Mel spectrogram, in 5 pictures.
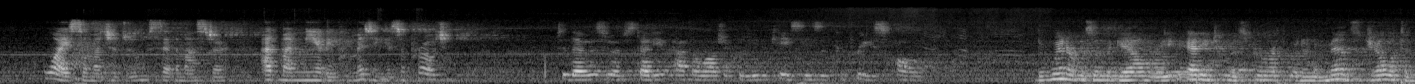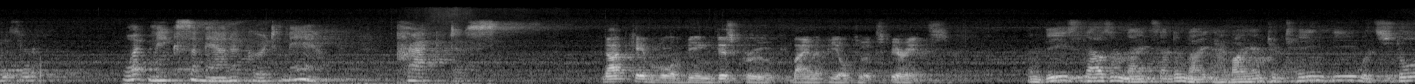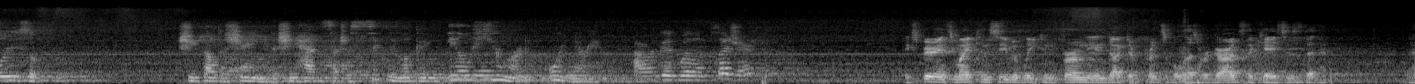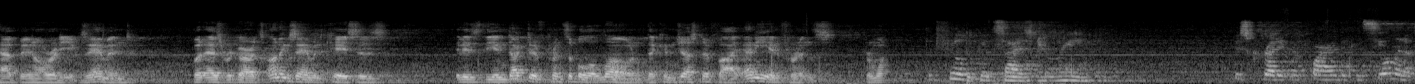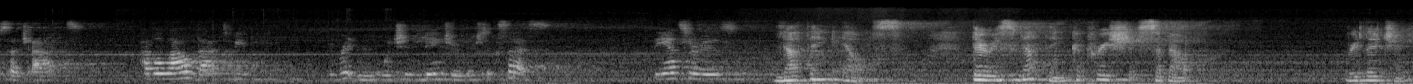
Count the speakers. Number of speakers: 7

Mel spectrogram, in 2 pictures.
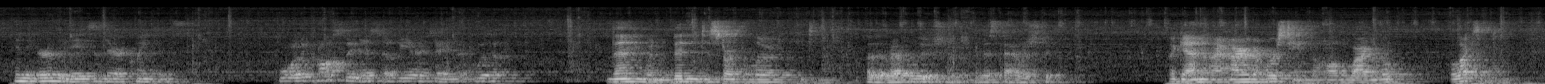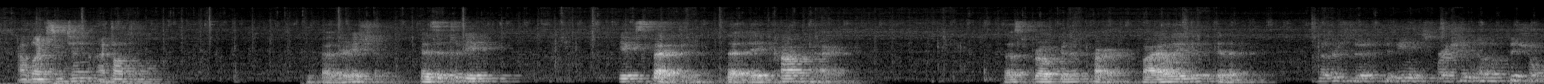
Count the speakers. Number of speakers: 4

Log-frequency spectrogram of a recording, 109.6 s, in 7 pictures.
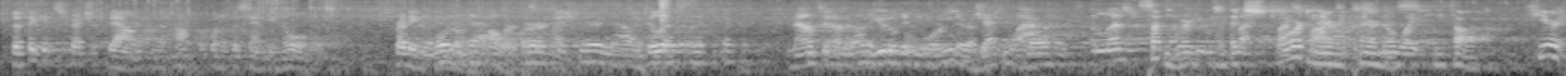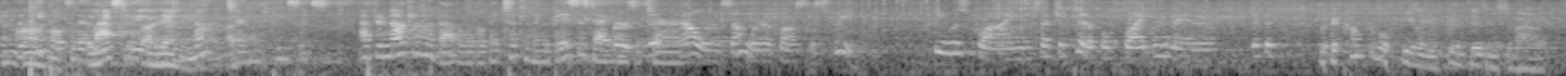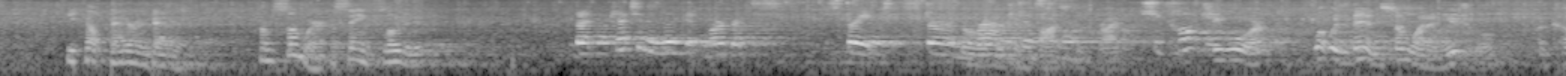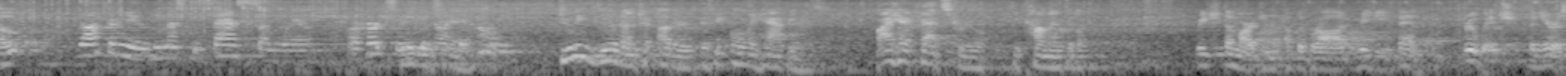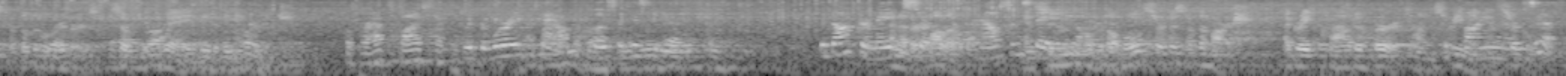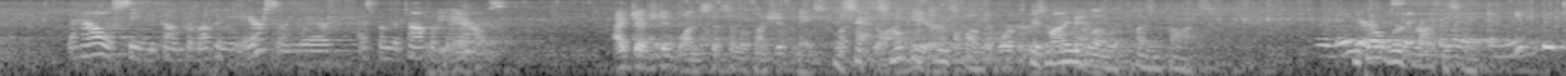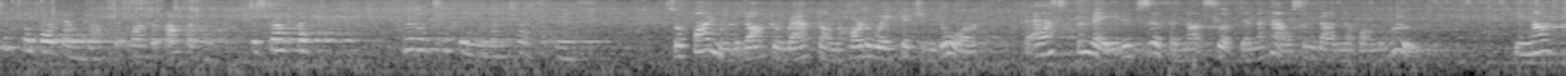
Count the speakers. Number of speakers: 8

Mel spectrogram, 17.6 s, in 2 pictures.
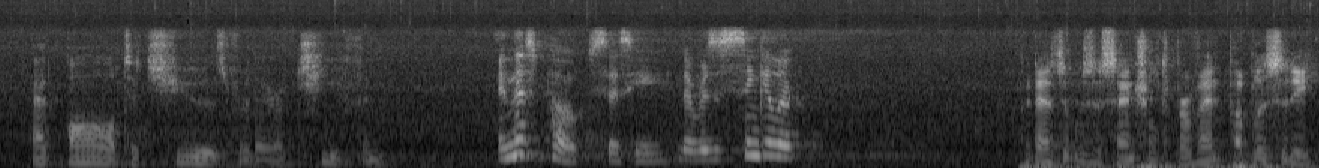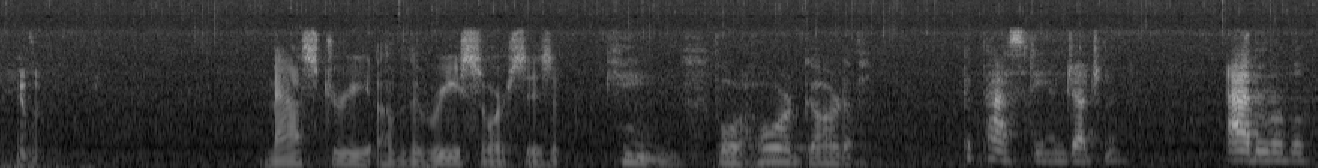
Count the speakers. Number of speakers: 4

